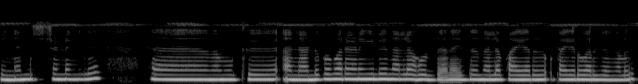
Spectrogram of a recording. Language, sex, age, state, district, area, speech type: Malayalam, female, 45-60, Kerala, Wayanad, rural, spontaneous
